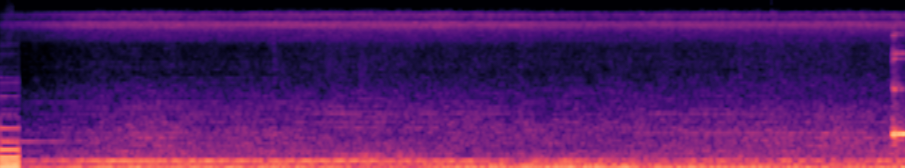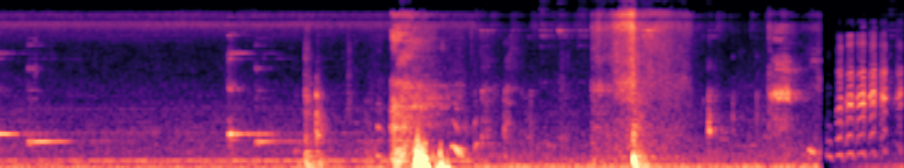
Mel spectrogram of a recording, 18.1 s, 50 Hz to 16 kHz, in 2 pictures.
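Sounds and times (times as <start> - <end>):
two-note doorbell chime: 8.9 - 10.0, 11.3 - 12.2.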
